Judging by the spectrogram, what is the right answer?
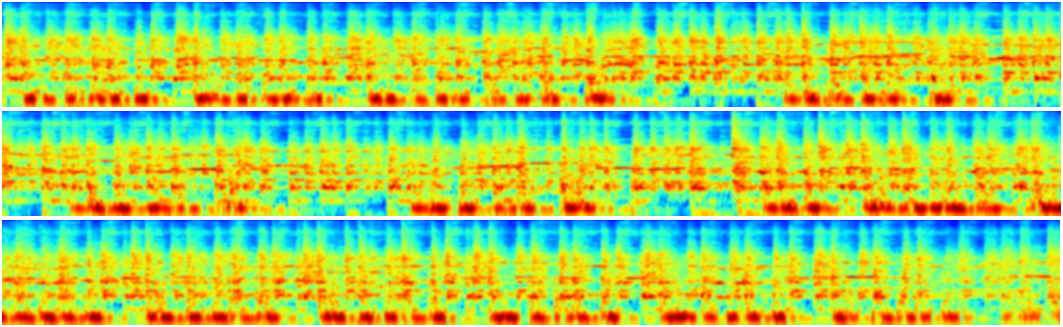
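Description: Loud traditional folk band music driven by fast, dense drumming over a repeating low beat.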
